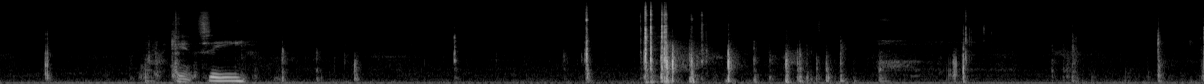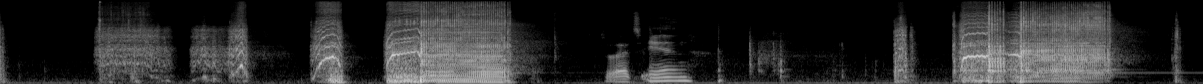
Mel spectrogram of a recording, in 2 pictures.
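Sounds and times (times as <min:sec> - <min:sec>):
power driver whirring: 0:13.0 - 0:14.6, 0:15.2 - 0:17.5, 0:21.0 - 0:23.4
socket ratchet clicking on bolt: 0:21.0 - 0:23.9.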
